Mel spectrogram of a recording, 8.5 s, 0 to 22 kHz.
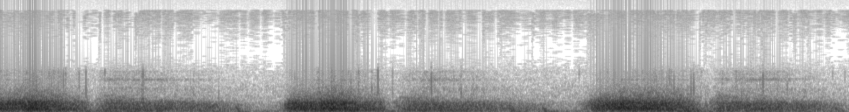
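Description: Soft, low rustling breath sounds at about 20 breaths a minute: normal vesicular breathing.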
